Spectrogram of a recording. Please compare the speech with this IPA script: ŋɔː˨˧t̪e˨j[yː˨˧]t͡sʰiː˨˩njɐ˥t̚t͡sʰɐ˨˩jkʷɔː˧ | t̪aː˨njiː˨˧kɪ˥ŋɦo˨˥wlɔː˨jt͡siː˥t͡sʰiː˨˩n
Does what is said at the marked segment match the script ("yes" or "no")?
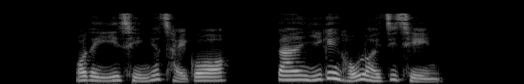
no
